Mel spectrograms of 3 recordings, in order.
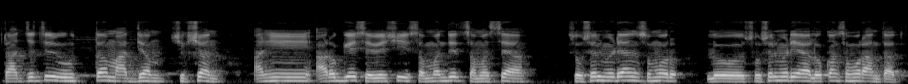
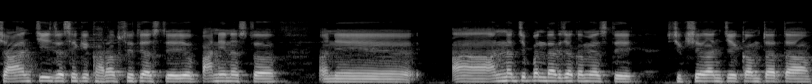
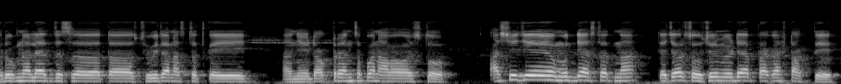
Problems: constant background noise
